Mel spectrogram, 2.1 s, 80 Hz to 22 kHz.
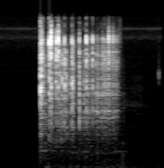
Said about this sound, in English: So that's going to be 3 dice. Okay. And you're going to roll them.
